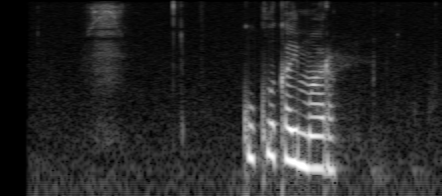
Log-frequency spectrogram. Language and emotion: Russian, neutral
